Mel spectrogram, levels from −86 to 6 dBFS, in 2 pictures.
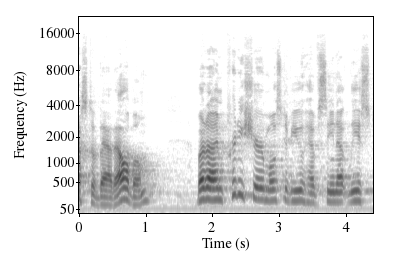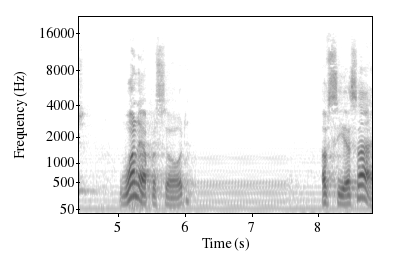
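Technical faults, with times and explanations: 6.22 to 7.52 s, system hang loop: the computer or its audio driver stalled, and the sound hardware kept replaying the same stretch of its ring buffer. A 46 ms slice of audio repeats exactly, about 28 times, which fits a 2048-sample buffer. The loop cycles at 21.5 repeats per second. Little or no audio seems to be lost when playback resumes.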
